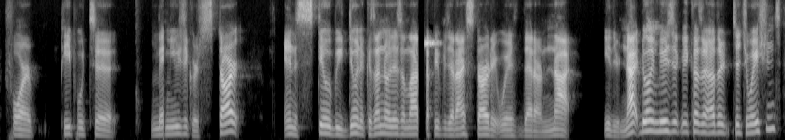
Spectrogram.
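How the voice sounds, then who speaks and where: A young man in his twenties hosts a podcast, talking in a loose, slangy, rambling way. His voice comes through smooth and clear. The sound is dry, with no room echo. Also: medium pitch, animated, normal speed, fairly bright tone. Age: 20s. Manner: laid-back, slangy, rambling with restarts. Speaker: podcast host. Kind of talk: casual interview chat.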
